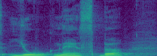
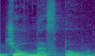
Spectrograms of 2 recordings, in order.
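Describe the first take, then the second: First: The name is said with Norwegian sounds. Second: The name is said with English sounds. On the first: This is how it is said at home. "In Norwegian, it's" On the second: This is how most people abroad say it. "when I go to abroad, it's it's basically"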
